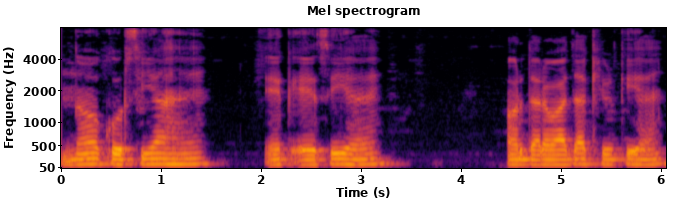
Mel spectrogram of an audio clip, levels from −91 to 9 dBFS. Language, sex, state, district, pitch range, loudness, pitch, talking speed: Hindi, male, Odisha, Nuapada, 105-115 Hz, -17 LUFS, 110 Hz, 100 wpm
